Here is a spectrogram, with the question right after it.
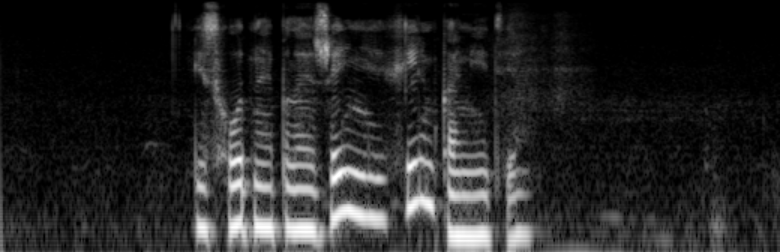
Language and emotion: Russian, neutral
